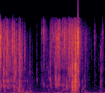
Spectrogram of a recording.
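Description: Rustling and handling noise from things being moved about, with one sharp click about one and a half seconds in.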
